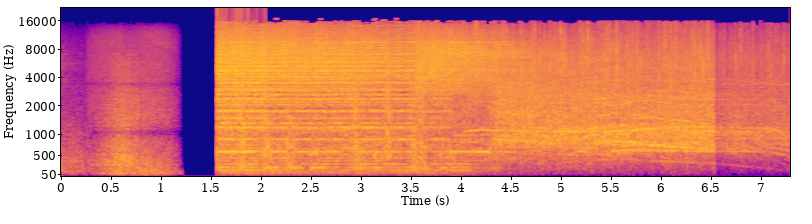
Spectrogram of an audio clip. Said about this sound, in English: And the crowd goes wild.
